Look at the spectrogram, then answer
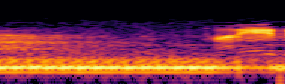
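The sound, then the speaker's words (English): A car engine idles with a steady low hum and rumble amid city traffic, with a brief higher tone rising near the end. “Shouldn't you pull over and park? What, in this traffic? I'm practically parked already.”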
